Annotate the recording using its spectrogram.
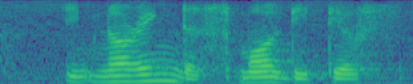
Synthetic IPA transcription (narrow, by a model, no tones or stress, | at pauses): ik̚nɔɹĩŋdəsmɔlditels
